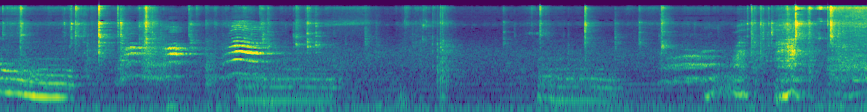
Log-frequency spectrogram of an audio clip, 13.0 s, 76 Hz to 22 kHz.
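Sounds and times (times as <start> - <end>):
cat growling moans: 0.0 - 1.2, 3.4 - 5.2, 8.0 - 9.4, 10.0 - 12.2.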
